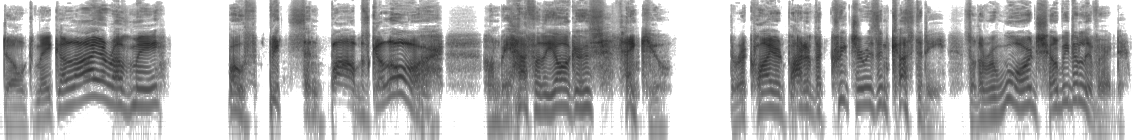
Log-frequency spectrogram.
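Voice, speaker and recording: Spry, gravelly old rebel elder, wildly animated. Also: male voice, high voice, normal speed, no echo, full character voice, rough recording. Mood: formal, sly. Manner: grandiloquent, animated, mischievous. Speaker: video game voice actor. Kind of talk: theatrical video game character dialogue.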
